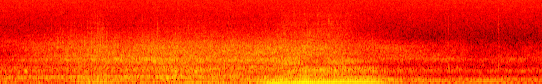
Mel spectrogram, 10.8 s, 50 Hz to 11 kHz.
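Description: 1991 Chevrolet Corvette C4's 5.7-litre V8 running as the car drives by. About five seconds in the engine revs up under hard acceleration for two to three seconds, then eases off to a steady lower rumble as the car pulls away.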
